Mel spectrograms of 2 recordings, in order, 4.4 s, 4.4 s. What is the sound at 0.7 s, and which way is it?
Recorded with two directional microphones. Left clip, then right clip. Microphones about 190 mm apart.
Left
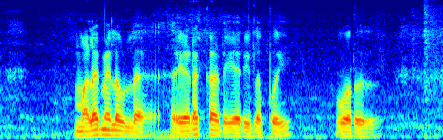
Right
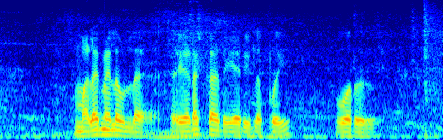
Speech, 30° left (ahead or behind).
